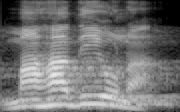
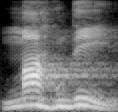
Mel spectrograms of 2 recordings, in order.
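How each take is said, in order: First: The name is said as Mahadi, with three syllables. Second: The name is said as Mahdi, with two syllables. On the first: The speaker calls it wrong. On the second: The speaker calls it right.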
